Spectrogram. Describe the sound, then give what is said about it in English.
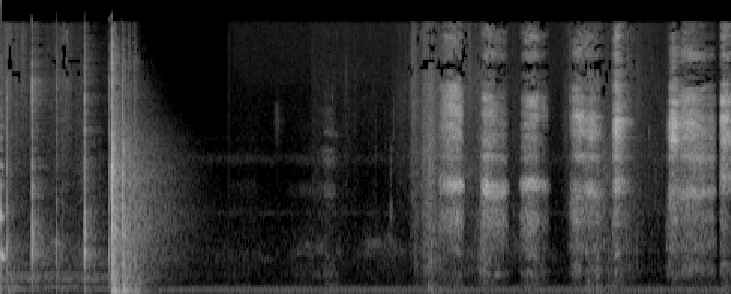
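A single heavy door thunk lands near the start, loud, followed by a low steady hum and then a run of sharp, panicky breaths and gasps. “Fuck, it's the door.”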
